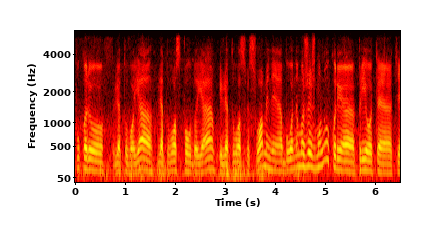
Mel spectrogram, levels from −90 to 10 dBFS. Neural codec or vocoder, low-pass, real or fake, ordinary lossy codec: none; 5.4 kHz; real; Opus, 16 kbps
